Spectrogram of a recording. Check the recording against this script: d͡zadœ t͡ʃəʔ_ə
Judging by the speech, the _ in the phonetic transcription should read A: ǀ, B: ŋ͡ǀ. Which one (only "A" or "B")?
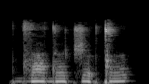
A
